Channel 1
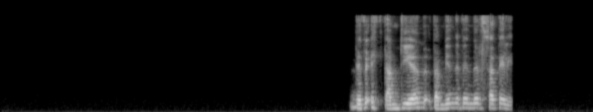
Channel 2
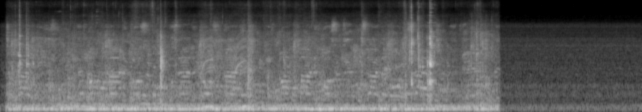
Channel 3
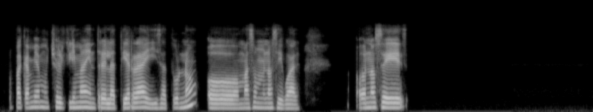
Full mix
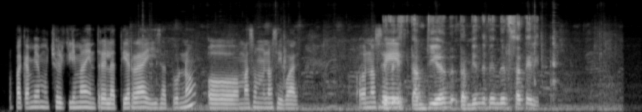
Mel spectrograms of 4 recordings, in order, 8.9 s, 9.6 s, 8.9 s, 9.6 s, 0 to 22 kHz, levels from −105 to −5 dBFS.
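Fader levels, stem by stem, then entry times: −1.0, −19.5, 0.0 decibels; 0.40, 1.85, 0.00 seconds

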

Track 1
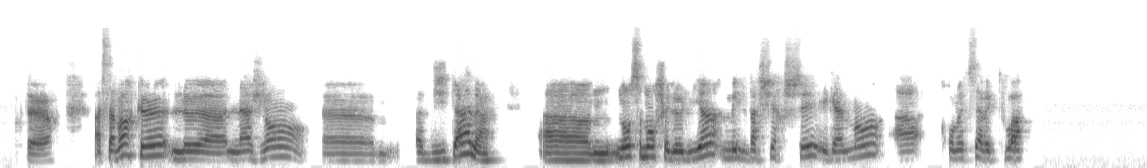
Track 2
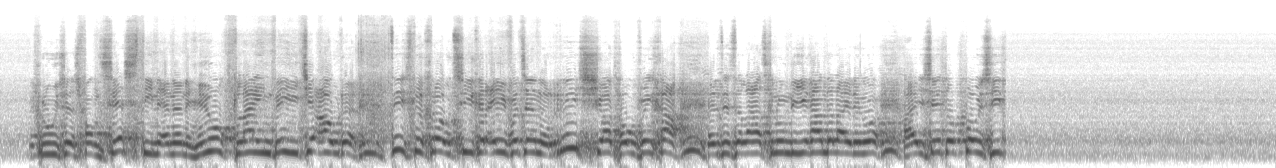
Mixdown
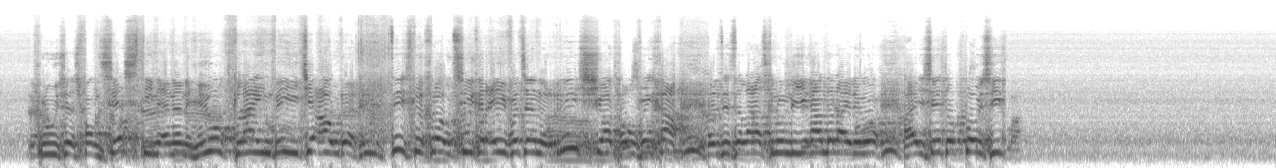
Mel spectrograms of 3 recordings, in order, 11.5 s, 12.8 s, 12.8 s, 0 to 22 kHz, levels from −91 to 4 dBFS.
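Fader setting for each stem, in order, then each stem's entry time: −10.5, +3.0 decibels; 0.00, 0.00 seconds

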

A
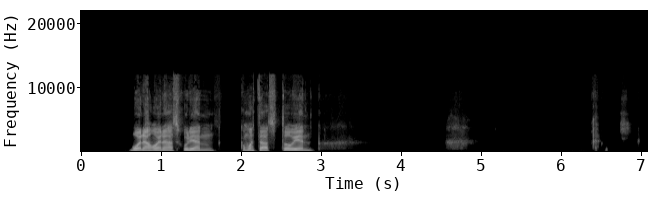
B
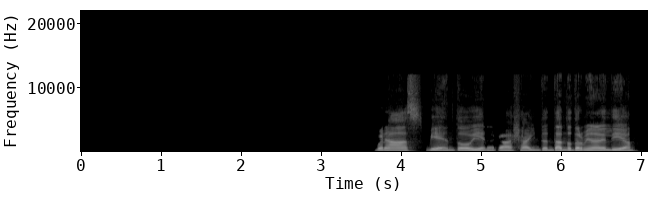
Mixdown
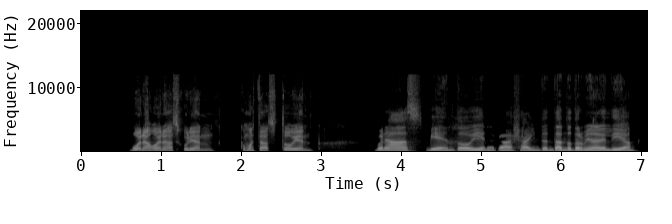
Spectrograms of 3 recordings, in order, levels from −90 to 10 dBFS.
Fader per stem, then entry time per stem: −12.5, −3.0 decibels; 0.00, 0.00 seconds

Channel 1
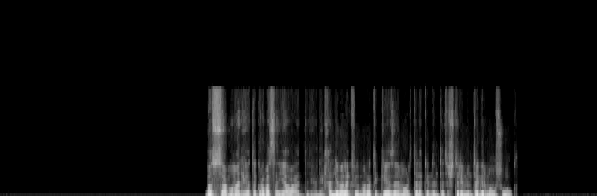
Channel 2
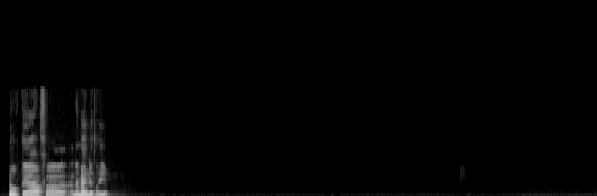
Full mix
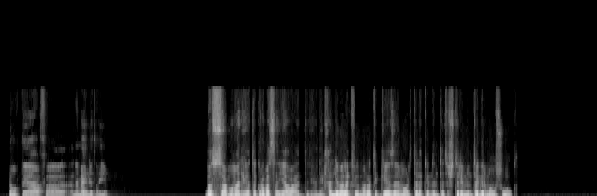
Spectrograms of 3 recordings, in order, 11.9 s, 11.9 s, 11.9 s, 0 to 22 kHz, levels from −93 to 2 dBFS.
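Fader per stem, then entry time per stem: −2.0, −5.0 decibels; 0.00, 0.00 seconds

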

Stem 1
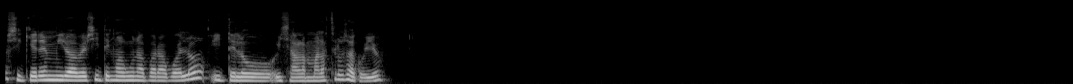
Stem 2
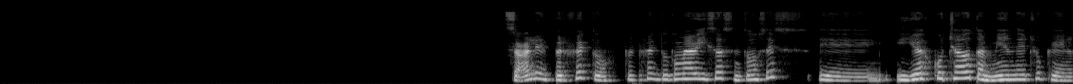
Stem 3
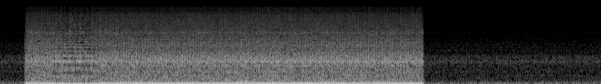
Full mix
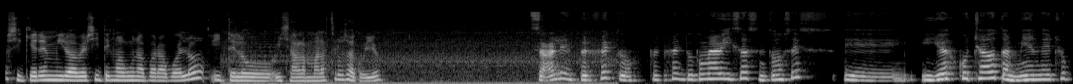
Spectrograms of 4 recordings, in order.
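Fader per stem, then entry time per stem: 0.0, −1.0, −19.5 decibels; 0.00, 0.25, 1.95 seconds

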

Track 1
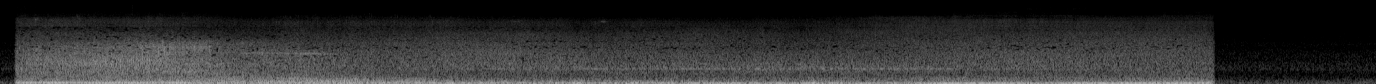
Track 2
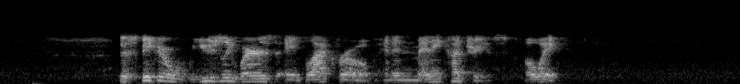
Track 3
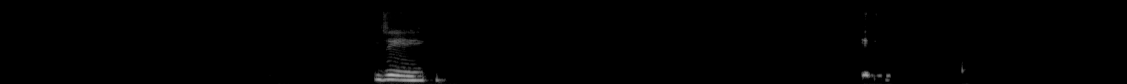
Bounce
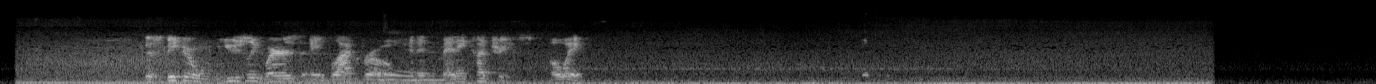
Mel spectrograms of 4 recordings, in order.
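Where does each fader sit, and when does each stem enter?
−6.5, +2.5, −3.5 decibels; 0.00, 0.25, 0.00 seconds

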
